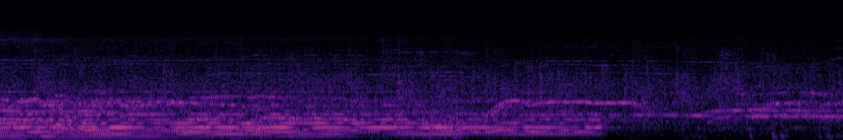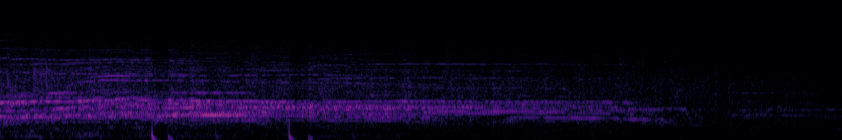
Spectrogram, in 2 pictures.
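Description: A held final chord of the routine's music stops about four and a half seconds in, giving way to audience applause and cheering that fade out near the end.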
